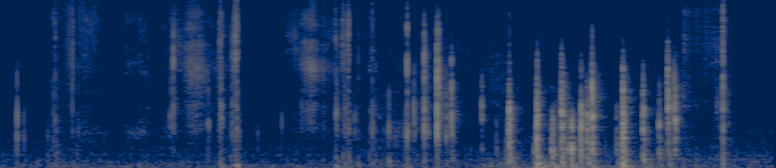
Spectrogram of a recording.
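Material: Paper.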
